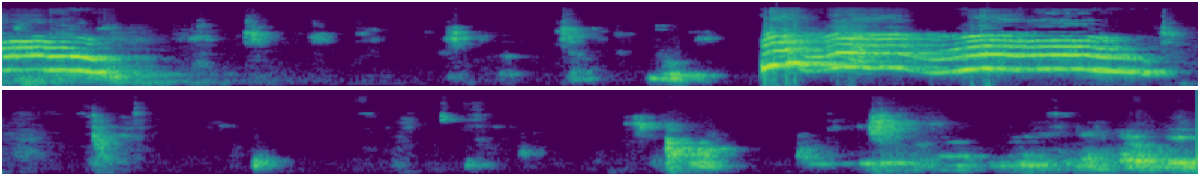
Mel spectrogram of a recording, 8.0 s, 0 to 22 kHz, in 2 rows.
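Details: Cavalier King Charles Spaniel puppies in an indoor puppy pen, meeting older household dogs for socialization on 13 December 2022. A single drawn-out, wavering whine rises and falls for about a second, among scattered soft yips, clicks and faint voices.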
